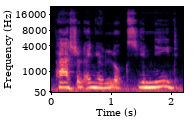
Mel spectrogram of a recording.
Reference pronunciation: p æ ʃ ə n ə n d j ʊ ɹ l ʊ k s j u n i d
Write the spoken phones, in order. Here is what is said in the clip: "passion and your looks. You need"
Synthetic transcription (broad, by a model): p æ ʃ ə n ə n j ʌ ɹ l ʊ k s j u n i d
